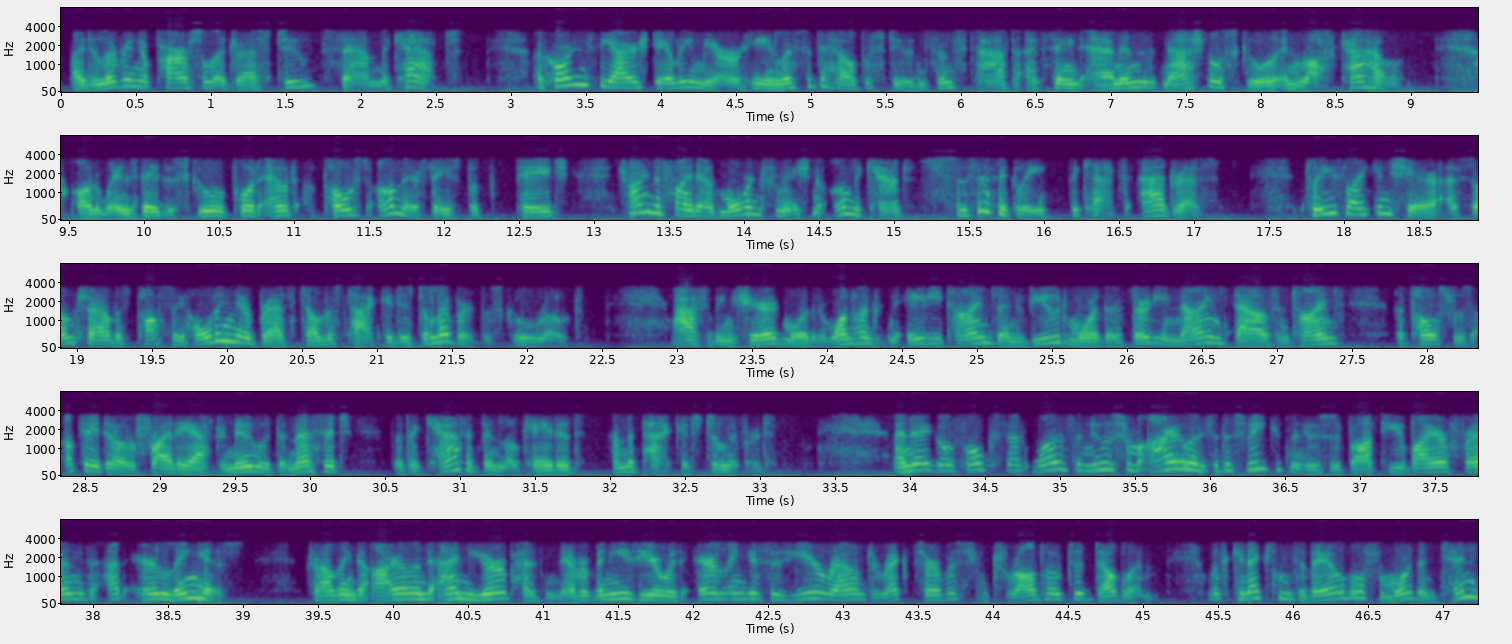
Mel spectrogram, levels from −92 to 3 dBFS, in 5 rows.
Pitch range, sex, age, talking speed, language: 155-205 Hz, male, 40-59, 205 wpm, English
